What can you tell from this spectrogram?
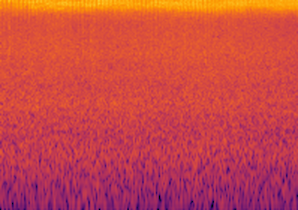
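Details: Many grasshoppers humming together at night, a thin, shrill buzz with a fast throbbing pulse of roughly four beats per second; nothing else is audible.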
